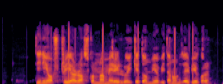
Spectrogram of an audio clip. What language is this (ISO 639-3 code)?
ben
